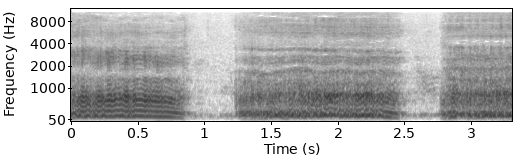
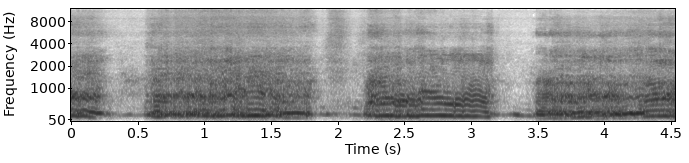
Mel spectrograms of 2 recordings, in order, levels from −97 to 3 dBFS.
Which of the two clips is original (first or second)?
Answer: first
